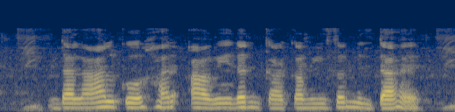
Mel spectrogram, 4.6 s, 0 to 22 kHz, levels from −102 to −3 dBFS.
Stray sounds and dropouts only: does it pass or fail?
pass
